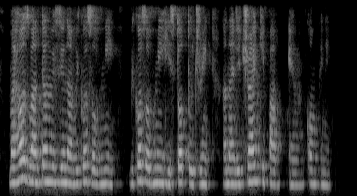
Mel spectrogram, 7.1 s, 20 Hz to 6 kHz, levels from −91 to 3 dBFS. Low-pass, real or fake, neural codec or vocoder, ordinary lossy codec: 5.4 kHz; fake; codec, 16 kHz, 4.8 kbps, FACodec; none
